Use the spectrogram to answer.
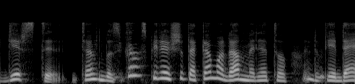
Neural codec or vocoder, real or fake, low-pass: codec, 16 kHz, 0.5 kbps, FunCodec, trained on LibriTTS, 25 frames a second; fake; 7.2 kHz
